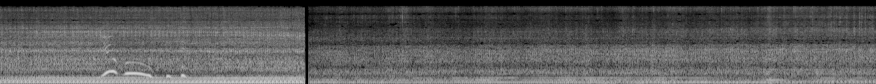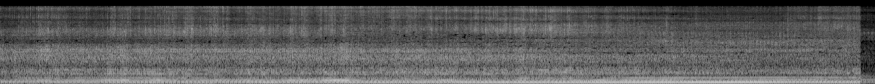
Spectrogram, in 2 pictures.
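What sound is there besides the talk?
brush cutter mower engine running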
